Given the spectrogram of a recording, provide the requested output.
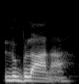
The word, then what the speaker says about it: Ljubljana: So, officially we say Ljubljana with all the J's that we pronounce as Y's, but the locals would just say Ljubljana. Ljubljana.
